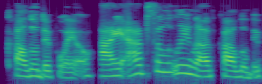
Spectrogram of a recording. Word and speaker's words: pollo: I would pronounce it like caldo de pollo, and I'll say pollo because I'm really Argentinian. I cannot hide that part. It's not pollo for me.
